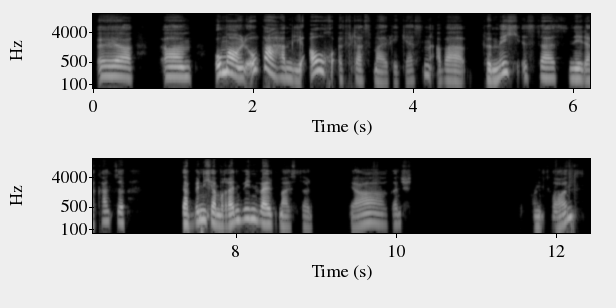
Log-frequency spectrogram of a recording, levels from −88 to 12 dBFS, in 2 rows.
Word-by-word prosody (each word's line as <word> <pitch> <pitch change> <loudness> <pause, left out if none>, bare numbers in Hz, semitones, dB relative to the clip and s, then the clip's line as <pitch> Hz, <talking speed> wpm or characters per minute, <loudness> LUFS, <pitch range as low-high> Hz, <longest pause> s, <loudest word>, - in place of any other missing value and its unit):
Äh, 185 +1 0
ja, 175 -3 +3 0.4
ähm, 180 0 +2 0.3
Oma 235 0 +8
und 170 - +2
Opa 280 - +5
haben 165 -1 -3
die 140 -2 -5
auch 270 -1 +3
öfters 145 -1 -10
mal 125 -2 -7
gegessen, 135 - -14
aber 135 -2 -4 0.2
für 145 - -2
mich 235 - -1
ist 175 0 -14
das 165 -2 -3
ne, 155 -1 -1
da 145 0 -3
kannst 185 +4 -10
du 170 - -1 0.7
da 155 - +5
bin 175 +7 -1
ich 200 -3 0
am 160 -4 +4
rennen 150 +8 +2
wie 225 - -1
'n 215 -2 -2
Weltmeister. 135 -5 0 0.5
Ja, 155 +4 -5
ganz 150 +1 -13
sch - - -13 1.5
Und 130 0 -11
sonst? 130 - -5
160 Hz, 165 wpm, -26 LUFS, 140-185 Hz, 1.5 s, Oma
